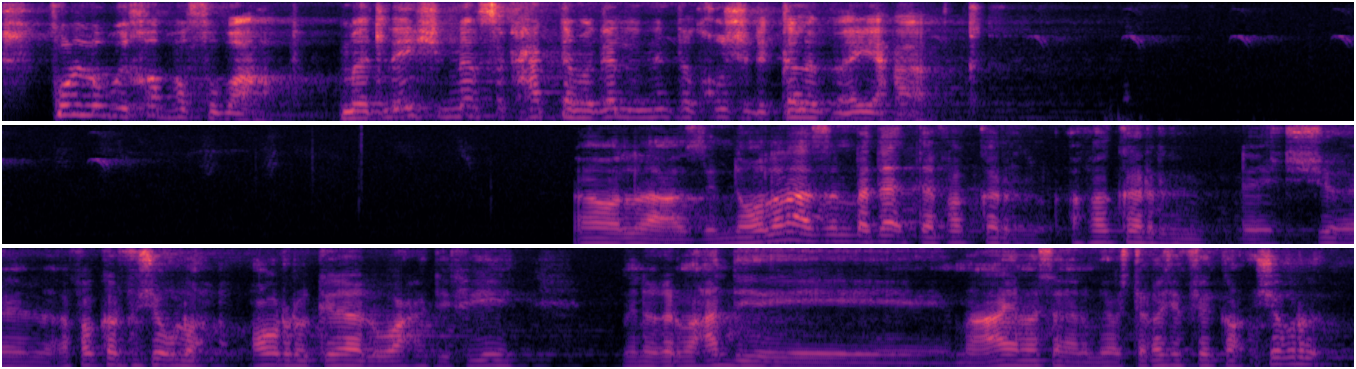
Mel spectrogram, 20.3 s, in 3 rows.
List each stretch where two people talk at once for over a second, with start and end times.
none

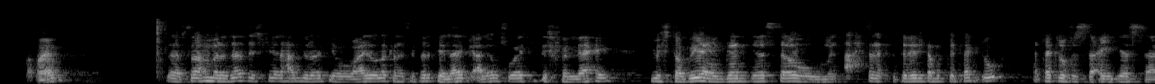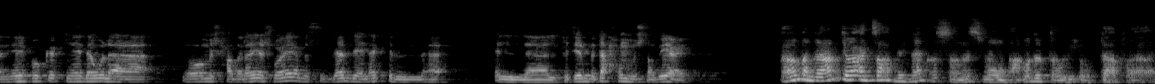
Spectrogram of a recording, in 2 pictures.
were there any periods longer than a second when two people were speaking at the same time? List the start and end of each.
none

